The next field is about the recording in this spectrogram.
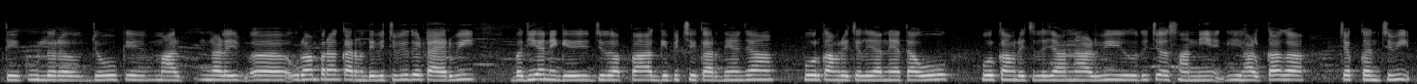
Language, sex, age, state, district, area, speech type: Punjabi, female, 30-45, Punjab, Bathinda, rural, spontaneous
